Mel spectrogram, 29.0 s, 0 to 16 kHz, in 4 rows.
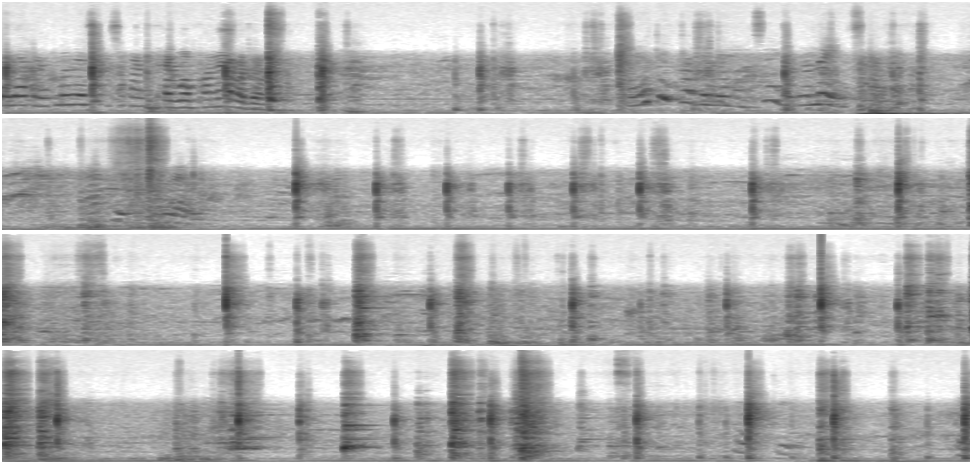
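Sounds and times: knife tapping cutting board: 0:09.4 - 0:12.3.

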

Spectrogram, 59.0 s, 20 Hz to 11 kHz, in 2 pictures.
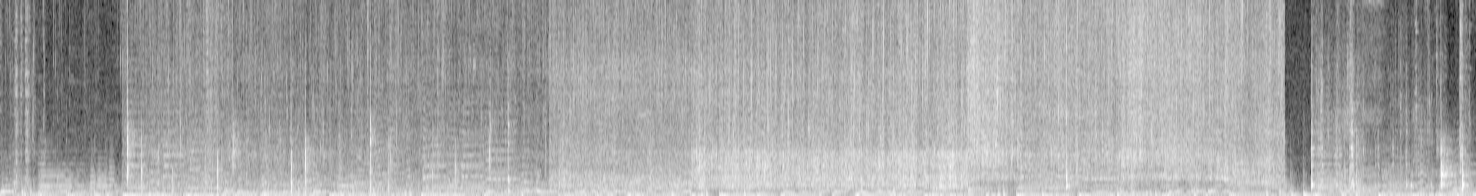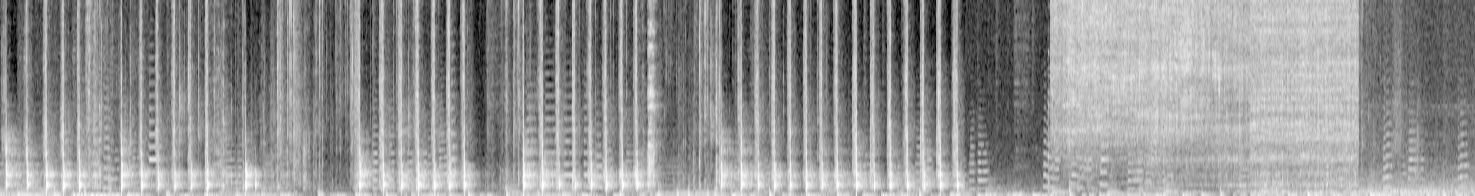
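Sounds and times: meat sizzling in a pan: 0:00.0 - 0:48.0, 0:50.4 - 0:56.8
background music: 0:00.0 - 0:59.0
knife chopping on wooden board: 0:02.4 - 0:04.9, 0:05.8 - 0:06.4, 0:07.3 - 0:10.4, 0:26.2 - 0:35.9, 0:36.6 - 0:39.0, 0:39.8 - 0:42.8, 0:43.6 - 0:48.8.

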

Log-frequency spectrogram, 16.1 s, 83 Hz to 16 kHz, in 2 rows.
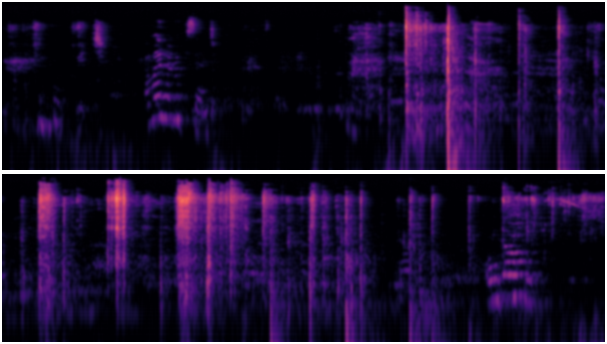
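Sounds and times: irregular thuds and knocks: 0:10.2 - 0:14.4.

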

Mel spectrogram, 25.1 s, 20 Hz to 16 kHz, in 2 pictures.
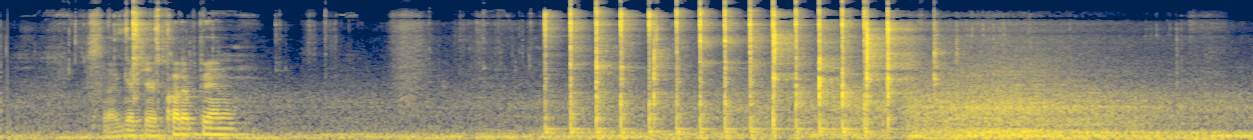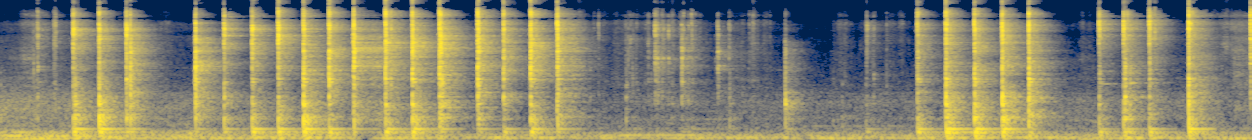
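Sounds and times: sharp metal taps: 0:05.3 - 0:09.5, 0:12.9 - 0:18.4.

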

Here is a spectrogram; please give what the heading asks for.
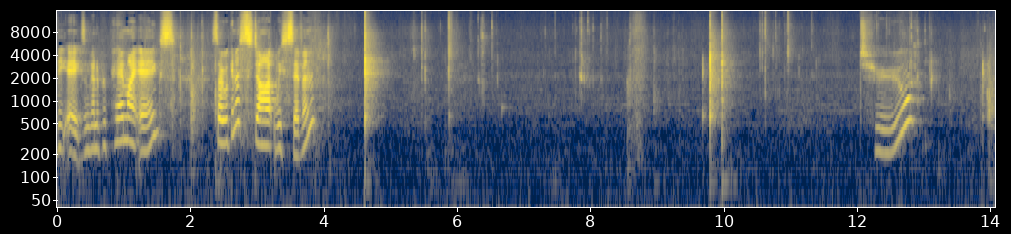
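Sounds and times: eggshells cracking: 0:04.6 - 0:08.6, 0:09.6 - 0:11.6.

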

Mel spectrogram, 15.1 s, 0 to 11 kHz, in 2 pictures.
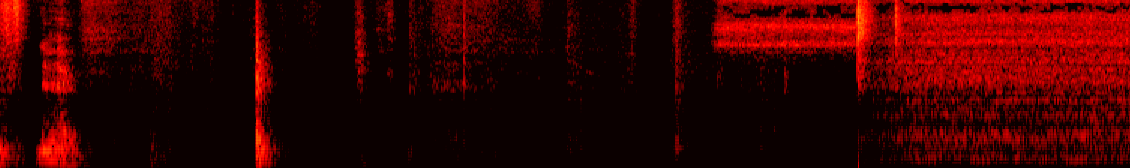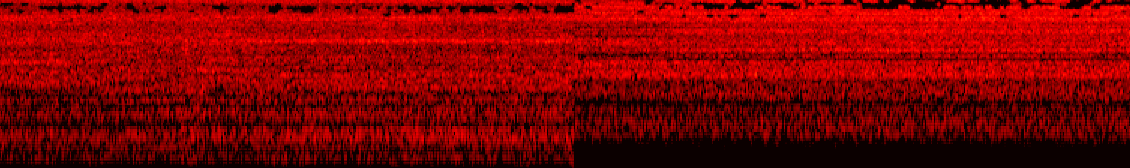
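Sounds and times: blowtorch ignition click: 0:05.7 - 0:08.0
blowtorch flame hissing: 0:05.7 - 0:15.0
blowtorch gas hissing: 0:05.7 - 0:15.0.

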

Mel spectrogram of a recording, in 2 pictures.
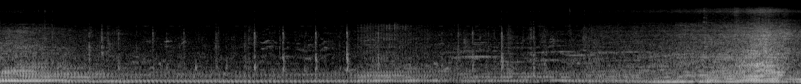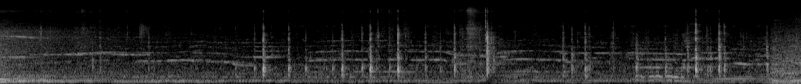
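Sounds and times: vehicle engine driving past: 0:15.7 - 0:16.0.

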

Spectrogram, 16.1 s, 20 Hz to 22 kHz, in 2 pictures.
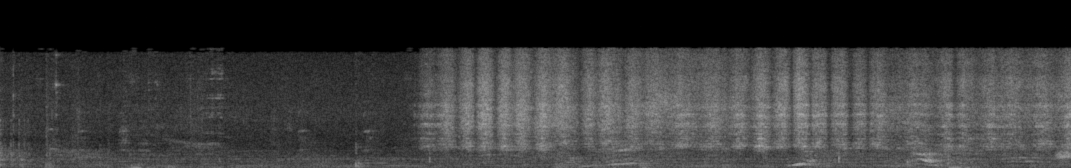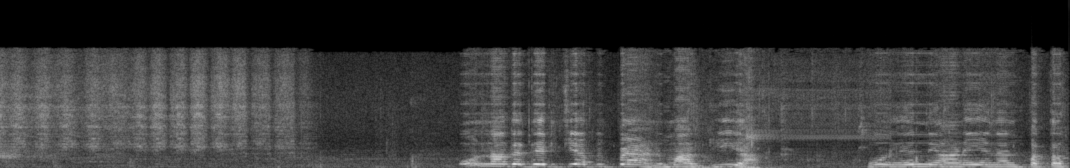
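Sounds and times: hand rubbing food in stone mortar: 0:03.1 - 0:10.5.

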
